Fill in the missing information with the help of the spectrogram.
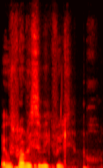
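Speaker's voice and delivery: fast unvoiced whisper; sarcastic whisper. Real, not acted. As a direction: whisper it dryly on the side. Sarcastic aside.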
